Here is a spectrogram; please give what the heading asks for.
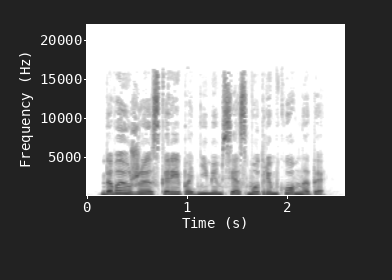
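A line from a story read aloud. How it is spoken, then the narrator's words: Curious exclamation. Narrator (Russian): не скрывая любопытства, воскликнула я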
